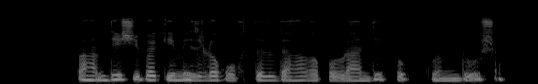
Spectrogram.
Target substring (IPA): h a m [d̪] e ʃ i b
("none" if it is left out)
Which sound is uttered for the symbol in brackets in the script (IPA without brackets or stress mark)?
d̪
